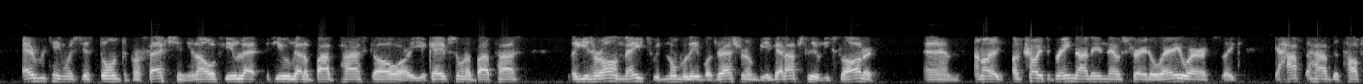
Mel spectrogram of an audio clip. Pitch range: 115-130 Hz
